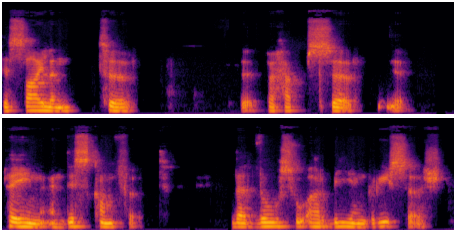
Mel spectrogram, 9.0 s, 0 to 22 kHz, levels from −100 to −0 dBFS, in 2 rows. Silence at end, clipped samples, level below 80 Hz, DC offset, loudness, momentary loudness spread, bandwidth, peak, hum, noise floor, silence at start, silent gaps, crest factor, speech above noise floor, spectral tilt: 0.1 s; under 0.1%; -72 dBFS; under 0.1%; -25 LUFS; 13 LU; 12.5 kHz; -8 dBFS; none; -77 dBFS; 0 s; 4.34-4.43 s, 6.40-6.45 s, 6.77-6.82 s; 18 dB; 53 dB; -5 dB/octave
